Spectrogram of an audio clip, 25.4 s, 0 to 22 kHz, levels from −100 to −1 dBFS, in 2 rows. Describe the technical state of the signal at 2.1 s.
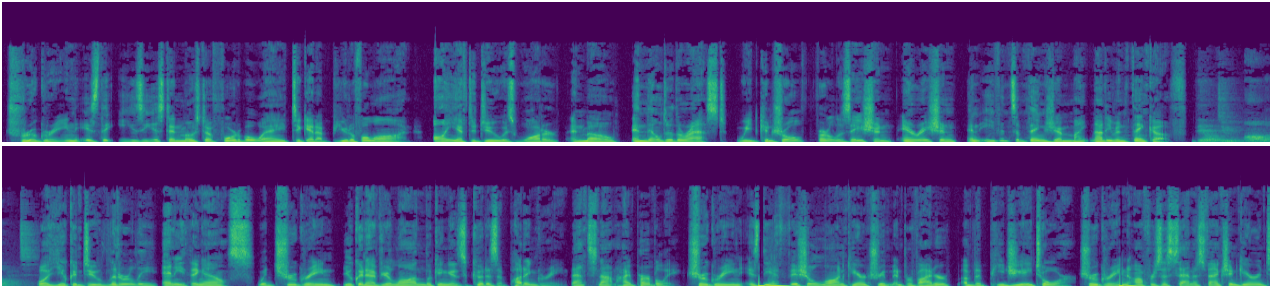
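At 2.1 s the speech signal is intact, with no dropout, clipping, glitch or other fault audible at that moment.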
